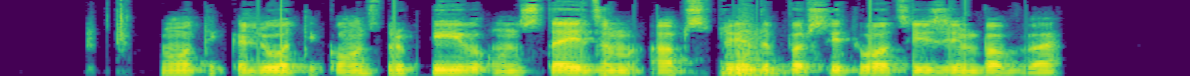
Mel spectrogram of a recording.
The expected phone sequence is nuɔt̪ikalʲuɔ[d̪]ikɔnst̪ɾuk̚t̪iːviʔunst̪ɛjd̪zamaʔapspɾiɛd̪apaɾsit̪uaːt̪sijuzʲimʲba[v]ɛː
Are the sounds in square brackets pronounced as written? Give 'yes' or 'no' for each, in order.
no, no

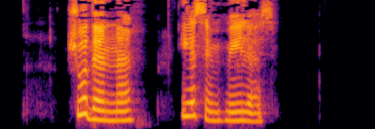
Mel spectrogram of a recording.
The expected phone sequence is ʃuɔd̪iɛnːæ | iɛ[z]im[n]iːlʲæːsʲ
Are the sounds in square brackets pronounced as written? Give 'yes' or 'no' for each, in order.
no, no

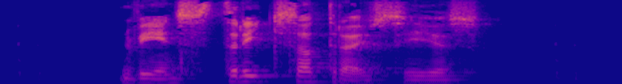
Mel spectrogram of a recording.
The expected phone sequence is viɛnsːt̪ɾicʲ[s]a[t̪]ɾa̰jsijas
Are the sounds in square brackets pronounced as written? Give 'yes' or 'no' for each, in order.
yes, yes

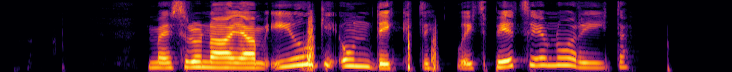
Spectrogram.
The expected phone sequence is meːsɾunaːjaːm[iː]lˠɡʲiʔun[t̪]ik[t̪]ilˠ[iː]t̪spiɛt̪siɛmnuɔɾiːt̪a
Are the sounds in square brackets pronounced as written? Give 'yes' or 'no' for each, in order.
no, no, yes, yes

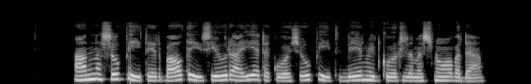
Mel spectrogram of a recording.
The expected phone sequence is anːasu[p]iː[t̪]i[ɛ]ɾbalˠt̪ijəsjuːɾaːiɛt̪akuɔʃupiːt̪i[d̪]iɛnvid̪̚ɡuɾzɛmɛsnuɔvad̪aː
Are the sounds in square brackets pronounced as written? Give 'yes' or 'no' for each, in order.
yes, yes, no, yes

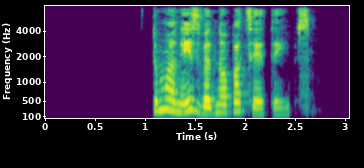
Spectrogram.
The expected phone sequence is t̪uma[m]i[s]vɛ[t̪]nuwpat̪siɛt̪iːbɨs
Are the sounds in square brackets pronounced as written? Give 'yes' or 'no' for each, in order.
no, no, no

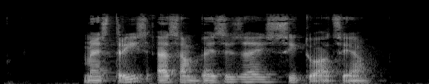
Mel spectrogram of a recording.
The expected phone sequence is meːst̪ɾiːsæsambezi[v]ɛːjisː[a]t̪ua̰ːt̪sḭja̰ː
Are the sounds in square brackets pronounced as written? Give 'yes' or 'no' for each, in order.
no, no

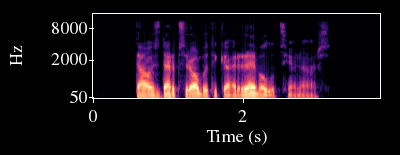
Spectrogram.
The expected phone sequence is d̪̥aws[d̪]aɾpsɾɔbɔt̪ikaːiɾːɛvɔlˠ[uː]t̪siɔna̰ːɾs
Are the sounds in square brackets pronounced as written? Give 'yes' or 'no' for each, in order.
yes, no

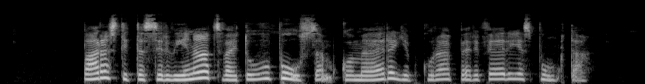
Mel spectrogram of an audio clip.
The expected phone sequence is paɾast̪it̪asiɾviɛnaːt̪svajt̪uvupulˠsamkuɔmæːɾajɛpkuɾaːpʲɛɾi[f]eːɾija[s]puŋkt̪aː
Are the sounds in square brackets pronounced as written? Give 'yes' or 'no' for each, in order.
yes, yes

